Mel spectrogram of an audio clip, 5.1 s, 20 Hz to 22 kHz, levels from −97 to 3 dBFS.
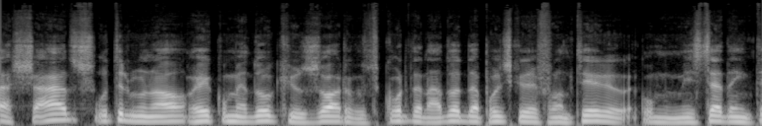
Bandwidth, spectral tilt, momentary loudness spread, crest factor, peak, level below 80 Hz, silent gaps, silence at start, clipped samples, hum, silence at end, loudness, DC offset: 13.5 kHz; -7 dB/octave; 5 LU; 16 dB; -6 dBFS; -54 dBFS; none; 0 s; under 0.1%; none; 0 s; -23 LUFS; under 0.1%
